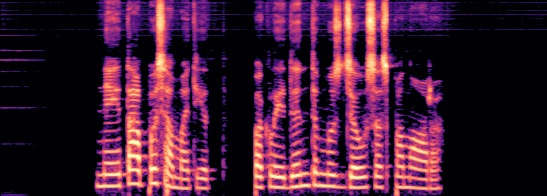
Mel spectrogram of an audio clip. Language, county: Lithuanian, Klaipėda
